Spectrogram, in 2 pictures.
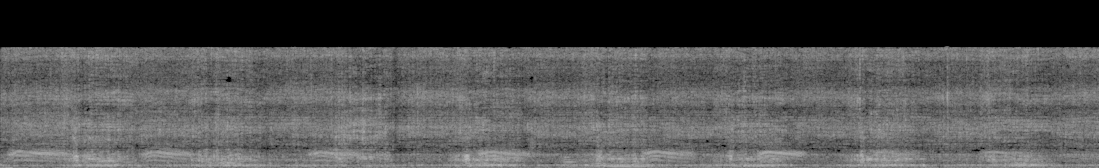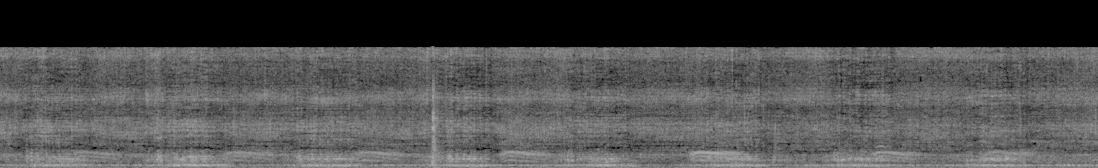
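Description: Hand-milking a water buffalo into a steel bucket: milk squirting in rhythmic streams, alternating teats about one and a half squirts a second, each squirt a short arching swish against the milk in the pail. The streams are thick.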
